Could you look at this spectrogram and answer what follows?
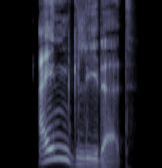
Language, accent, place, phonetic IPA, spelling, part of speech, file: German, Germany, Berlin, [ˈaɪ̯nˌɡliːdɐt], eingliedert, verb, De-eingliedert.ogg
- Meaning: inflection of eingliedern: 1. second-person plural present 2. third-person singular present 3. plural imperative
